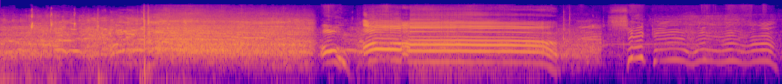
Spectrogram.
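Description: A basketball dribbled on a hardwood court over arena crowd noise, with a sharp knock about two seconds in. About halfway through, a man lets out one long held shout, "Ahhh!".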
